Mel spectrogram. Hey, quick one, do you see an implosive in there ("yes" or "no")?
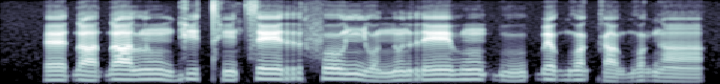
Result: yes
